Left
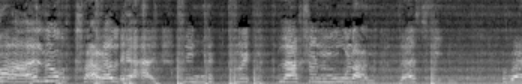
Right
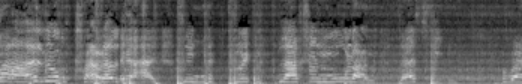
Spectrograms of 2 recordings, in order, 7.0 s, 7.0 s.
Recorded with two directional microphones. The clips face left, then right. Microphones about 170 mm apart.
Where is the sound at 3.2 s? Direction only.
Centre (ahead or behind).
